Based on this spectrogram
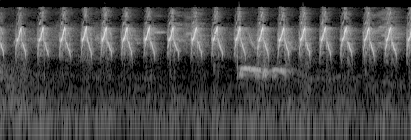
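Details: Fast regular series of high, slanting chirps from a ciblek gunung in the morning, over a faint low rumble and a brief lower whistle midway.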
